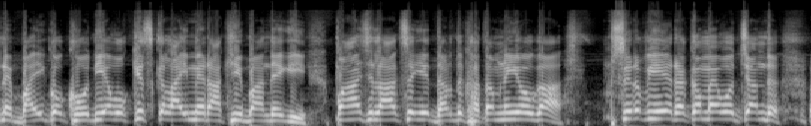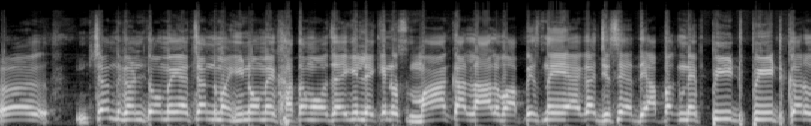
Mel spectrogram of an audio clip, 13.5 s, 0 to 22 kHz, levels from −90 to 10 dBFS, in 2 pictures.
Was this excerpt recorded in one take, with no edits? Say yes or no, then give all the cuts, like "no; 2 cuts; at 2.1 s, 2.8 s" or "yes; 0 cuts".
yes; 0 cuts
